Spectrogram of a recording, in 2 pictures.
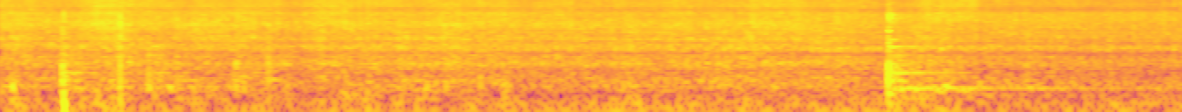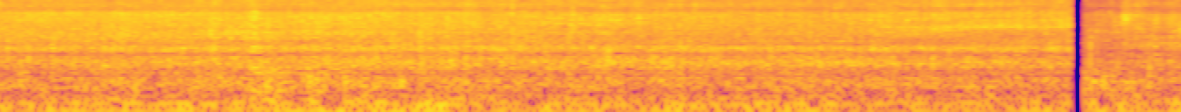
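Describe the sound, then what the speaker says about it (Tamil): Onions sauté in hot oil in a pan, a continuous close sizzle with occasional stirring scrapes and a brief clunk near the end. "வெங்காயம் நல்லா வதங்கட்டும்"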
